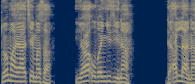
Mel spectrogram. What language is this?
Hausa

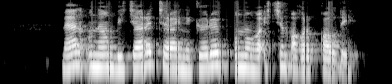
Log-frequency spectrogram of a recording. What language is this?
Uyghur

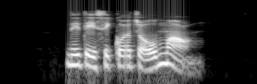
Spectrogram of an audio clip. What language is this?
Cantonese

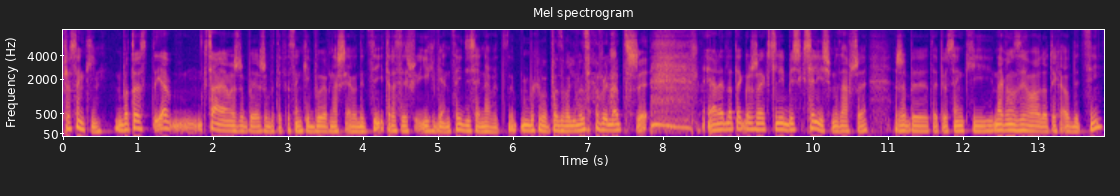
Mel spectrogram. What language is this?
Polish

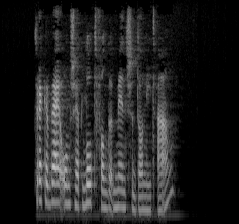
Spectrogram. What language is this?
Dutch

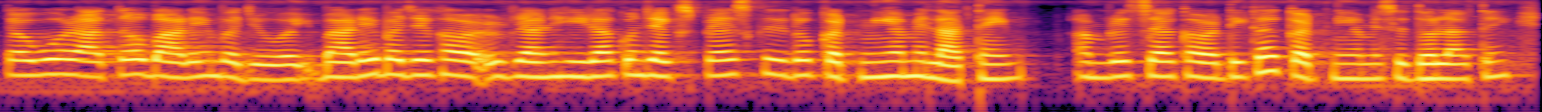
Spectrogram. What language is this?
Sindhi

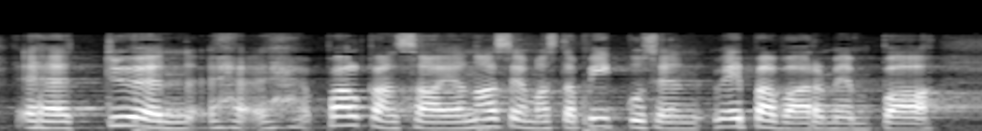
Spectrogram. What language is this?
Finnish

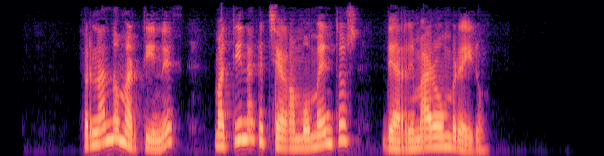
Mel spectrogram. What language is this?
Galician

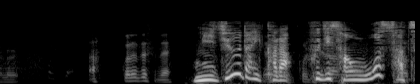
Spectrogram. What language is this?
Japanese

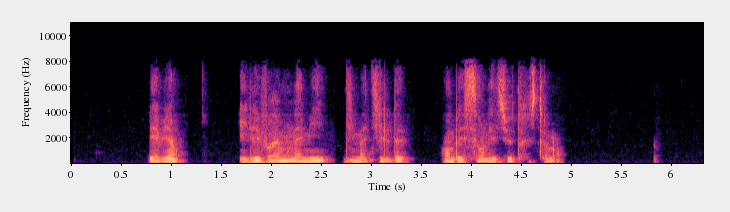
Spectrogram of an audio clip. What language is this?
French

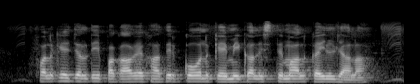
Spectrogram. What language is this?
Bhojpuri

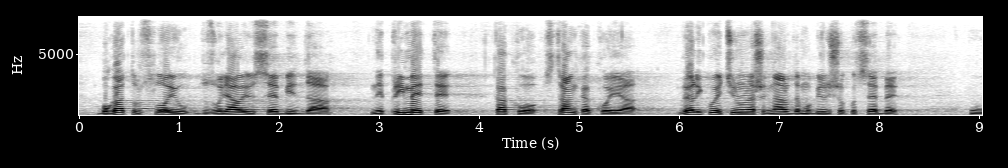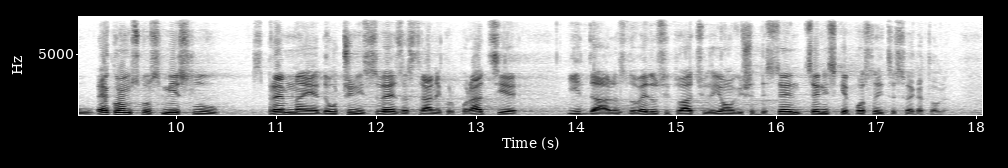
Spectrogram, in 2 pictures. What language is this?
Serbian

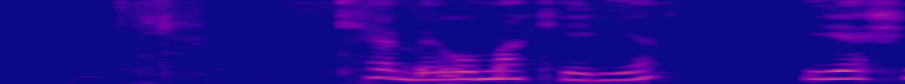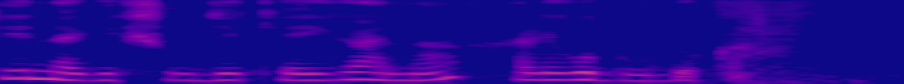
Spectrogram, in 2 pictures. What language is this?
Kikuyu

